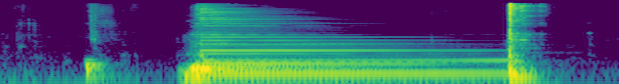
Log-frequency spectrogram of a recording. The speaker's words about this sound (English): I did a little sound chime. I did a little chord in the middle of each transition from question to question. It sounded a little something like this.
